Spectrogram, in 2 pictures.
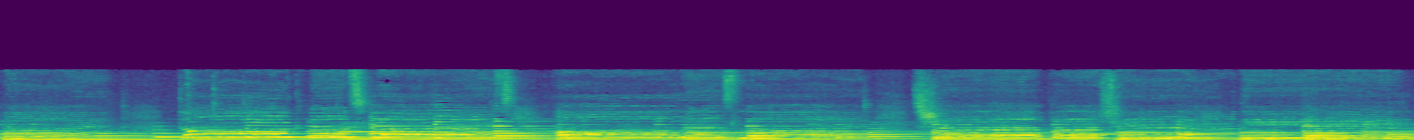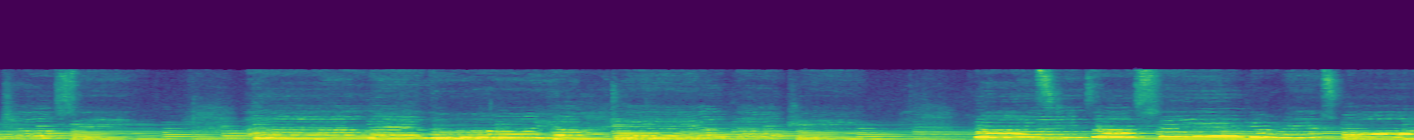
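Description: Female voices singing a slow Christmas carol to piano-style accompaniment on an electronic keyboard.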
